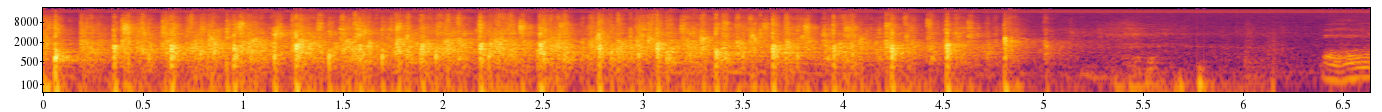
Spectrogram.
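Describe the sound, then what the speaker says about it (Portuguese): An audience at a housing program event applauds a speaker with loud, dense clapping for nearly five seconds, then the claps thin out and stop, leaving near silence. "Uma salva de palmas"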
